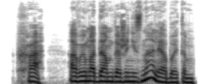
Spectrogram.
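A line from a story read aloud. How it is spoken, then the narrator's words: Light laughter. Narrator (Russian): слегка захохотал в сторону спальни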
